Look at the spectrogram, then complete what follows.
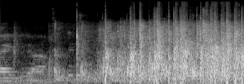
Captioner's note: audience claps; speaker drowned out by audience clapping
